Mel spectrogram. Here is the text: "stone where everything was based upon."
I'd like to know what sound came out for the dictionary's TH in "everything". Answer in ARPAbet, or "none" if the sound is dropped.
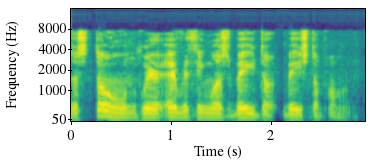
TH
